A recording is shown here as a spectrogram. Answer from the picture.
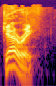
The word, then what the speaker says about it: Gerry: Well, I think it's pronounced Gary. It, it was Gary, right. but because people are thick, right. it changed.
